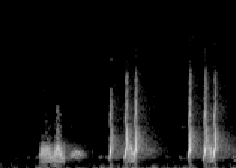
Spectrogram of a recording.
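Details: Quail calling, a sound for wheat-season hunting: a low rasping double note, then two sharp phrases of three quick, bright, clipped syllables about a second apart, against a silent background.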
